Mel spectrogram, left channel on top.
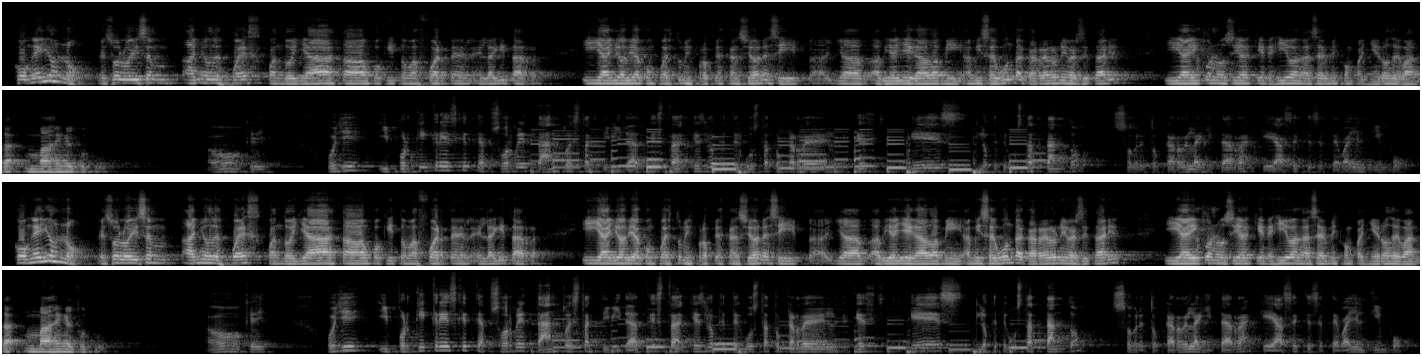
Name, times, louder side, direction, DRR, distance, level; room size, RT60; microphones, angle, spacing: voice 1, 0.1-5.4 5.8-11.2 11.6-15.2, right 2 dB, 50° right, 9 dB, 0.8 m, -26 dB
voice 2, 16.2-16.8 17.1-22.9 23.3-25.0 25.3-28.2, right 4 dB, 85° right, 9 dB, 1.0 m, -38 dB
sound 1, 19.5-21.0 21.3-21.6 21.9-23.3 23.6-24.6, left 4 dB, 65° left, 0.4 m, -37 dB
18.0 x 7.2 x 3.1 m, 1.1 s
head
